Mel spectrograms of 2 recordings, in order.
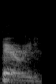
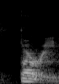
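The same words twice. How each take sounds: First: The word is said the everyday American way. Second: The word is said with an unusual first vowel. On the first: This is how people say it in the States. The speaker calls it wrong. "Don't ask me why we pronounce it like that here in the States" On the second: This is the technically correct form. The speaker calls it right. "Technically, I guess it's buried"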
